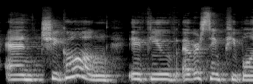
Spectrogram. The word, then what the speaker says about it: qigong: call us in the past they'll say like qui gong they're hesitant because they don't want to say it wrong and qigong if you've ever seen people in the park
